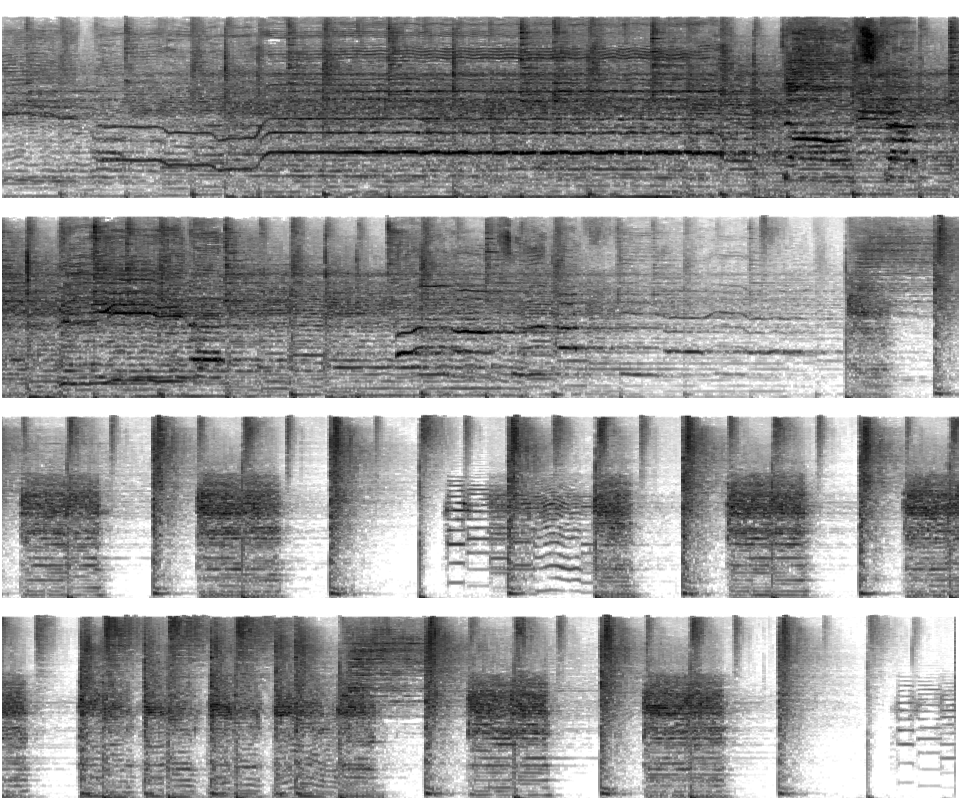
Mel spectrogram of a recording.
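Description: A loud hard rock song with a dense, full band sound, shifting halfway into a choppy, stop-start guitar riff punctuated by sharp, rhythmic hits. No one talks over it.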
